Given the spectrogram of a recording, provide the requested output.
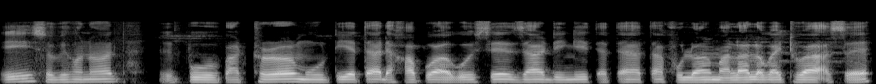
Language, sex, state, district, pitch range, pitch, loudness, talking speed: Assamese, male, Assam, Sonitpur, 110-115 Hz, 115 Hz, -18 LUFS, 125 wpm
